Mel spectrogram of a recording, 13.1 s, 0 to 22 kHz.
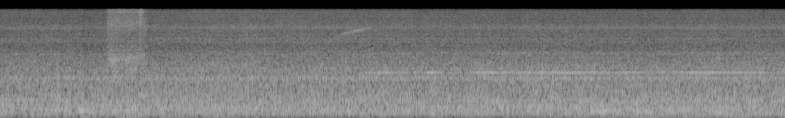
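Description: Willemin-Macodel 408MT CNC mill-turn machine running a cutting cycle behind its closed door, flood coolant spraying against the window: a steady machine wash with faint spindle tones. A brief hiss comes about two seconds in, and a higher steady tone joins about six seconds in.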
